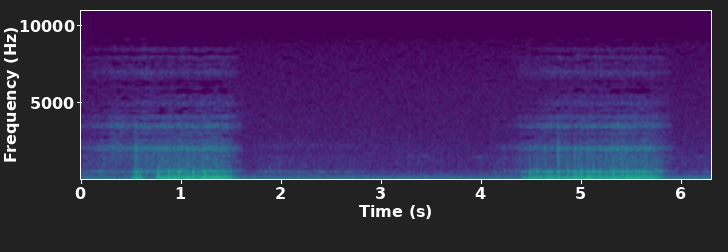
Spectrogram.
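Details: Snoring during sleep on 2025/03/03: two rough, low, rumbling snores about four seconds apart, roughly 15 breaths a minute, with steady room hum; snoring.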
